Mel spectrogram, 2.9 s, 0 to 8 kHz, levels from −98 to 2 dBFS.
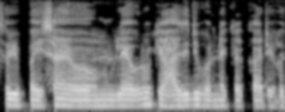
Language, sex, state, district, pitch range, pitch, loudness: Hindi, male, Uttar Pradesh, Etah, 110-120 Hz, 115 Hz, -17 LUFS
